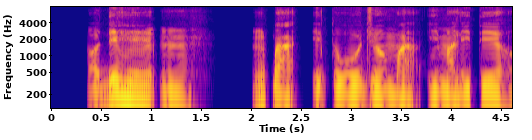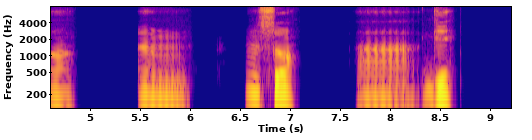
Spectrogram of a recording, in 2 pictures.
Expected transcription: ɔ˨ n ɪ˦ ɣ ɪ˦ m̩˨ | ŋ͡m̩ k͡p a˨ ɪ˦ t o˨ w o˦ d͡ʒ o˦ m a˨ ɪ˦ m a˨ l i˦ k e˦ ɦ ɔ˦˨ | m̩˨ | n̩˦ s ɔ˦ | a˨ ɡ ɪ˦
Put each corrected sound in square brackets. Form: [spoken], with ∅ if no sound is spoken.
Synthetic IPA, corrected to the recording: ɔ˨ [d] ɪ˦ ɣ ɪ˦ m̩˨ | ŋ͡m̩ k͡p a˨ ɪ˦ t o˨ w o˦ d͡ʒ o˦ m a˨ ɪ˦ m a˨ l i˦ [t] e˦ ɦ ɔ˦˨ | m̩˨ | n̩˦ s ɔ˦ | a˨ ɡ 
